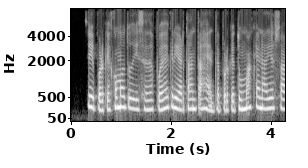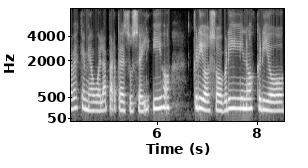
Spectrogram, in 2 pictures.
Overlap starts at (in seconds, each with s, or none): none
